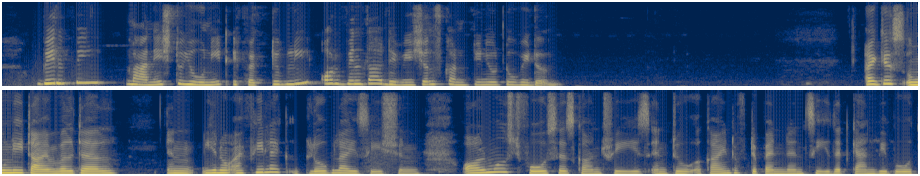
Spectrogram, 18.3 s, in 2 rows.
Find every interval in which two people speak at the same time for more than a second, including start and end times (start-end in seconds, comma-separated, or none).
none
